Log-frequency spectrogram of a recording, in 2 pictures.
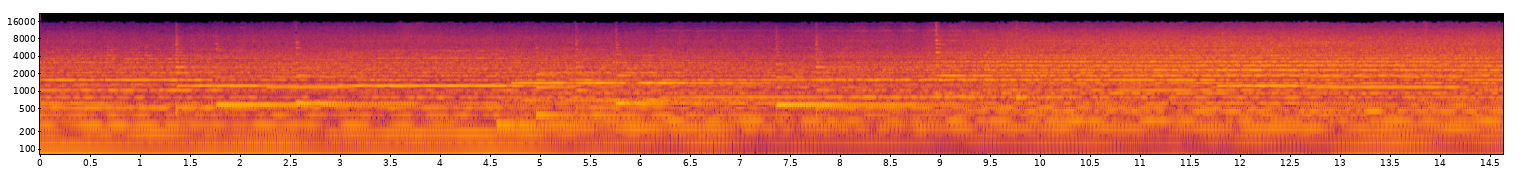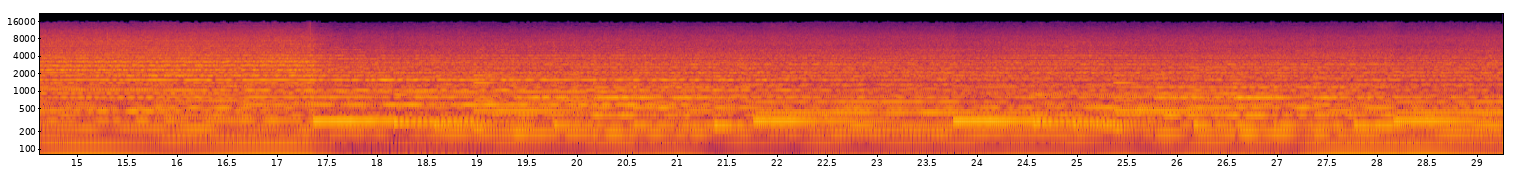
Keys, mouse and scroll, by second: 0.5 scroll, 1.3 click, 3.2 click, 4.0 click, 4.8 click, 6.3 click, 7.2 click, 7.6-8.9 typing, 9.1 Return, 10.1 scroll, 10.5 middle click, 11.2 alt+middle click, 12.1 click, 13.2 click, 14.6 click, 15.4 alt+middle click, 15.4 alt+scroll, 16.4 click, 16.6 alt+middle click, 16.6 alt+scroll, 18.0 click, 18.9 click, 19.7 click, 21.1 click, 22.0 alt+middle click, 23.6 click, 24.3 click, 25.3 click, 26.8 alt+scroll, 28.0 click, 28.7 click.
